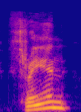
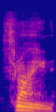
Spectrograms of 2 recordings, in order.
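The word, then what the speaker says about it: Thráin: mountain in The Hobbit who is thr or thine depending on your pronunciation and there are two camps and those two camps will never reconcile he is either thren or thrin his the the the kin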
